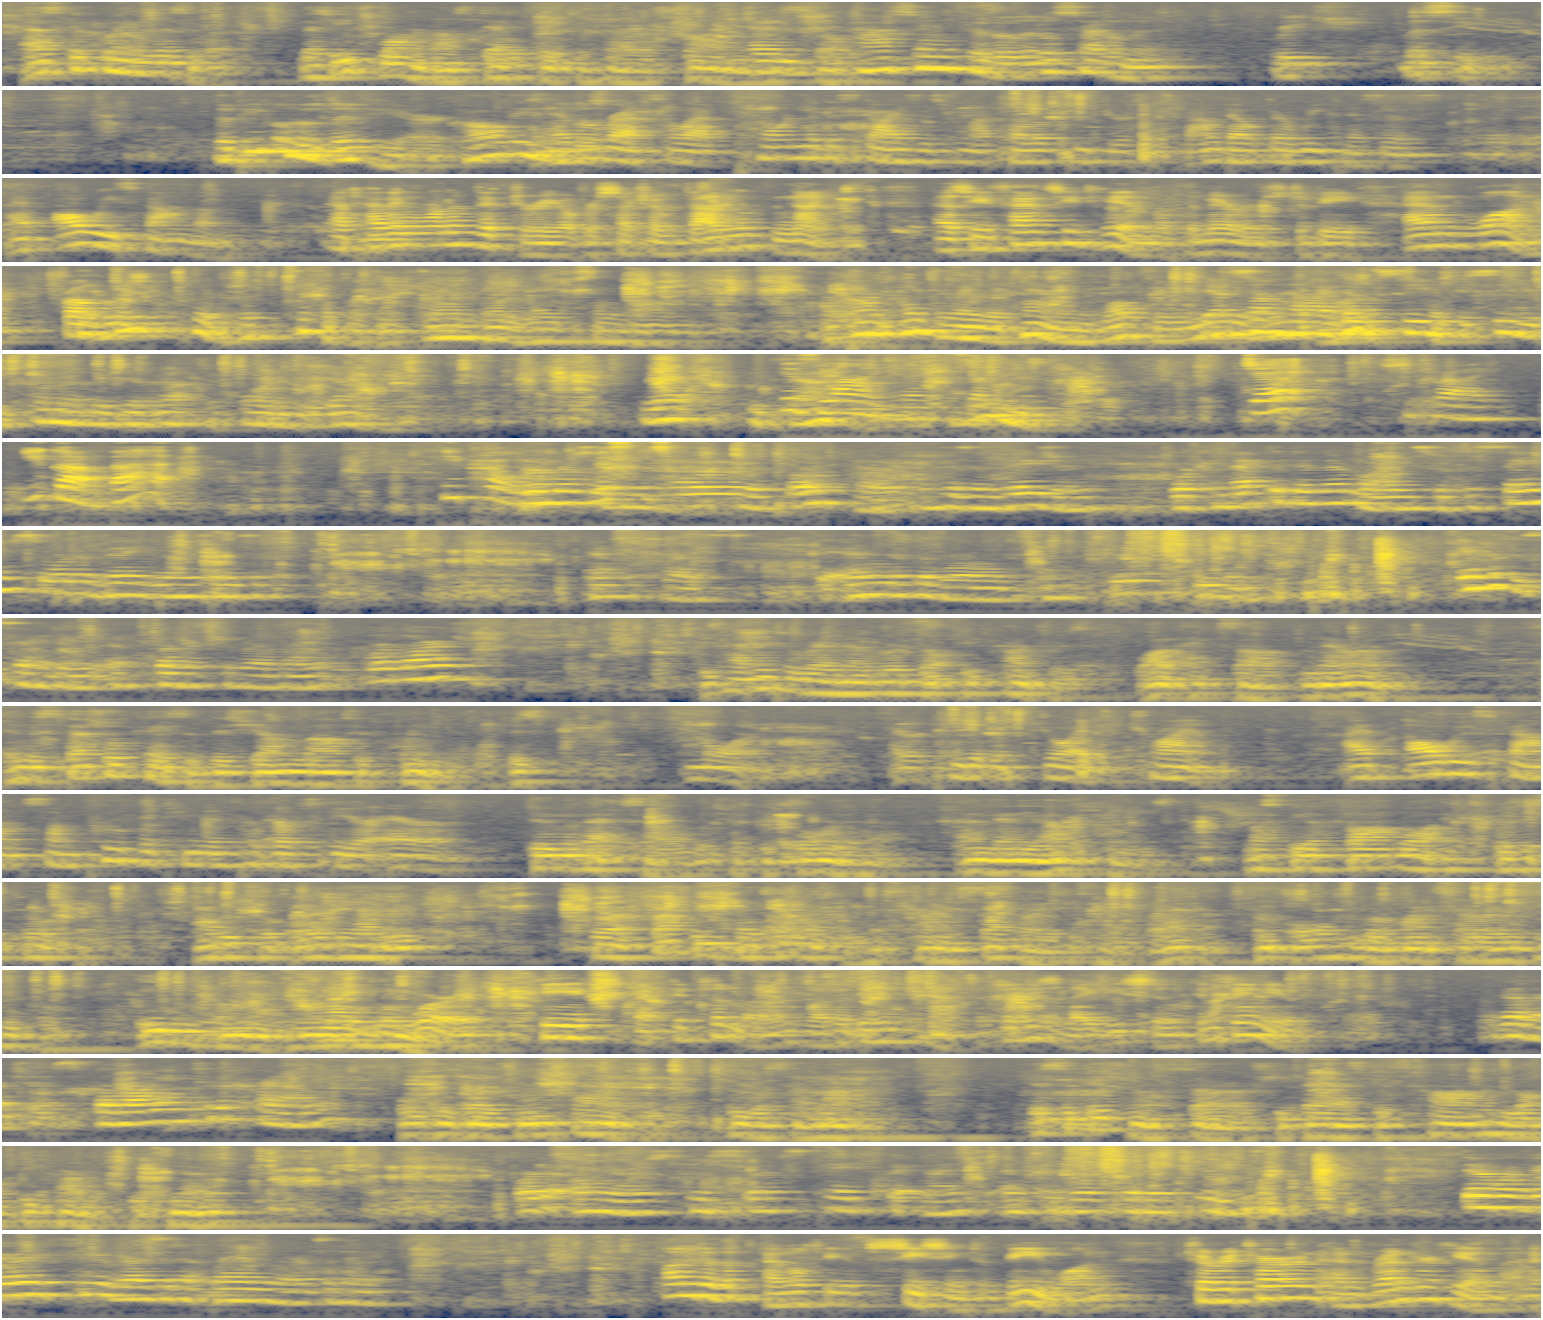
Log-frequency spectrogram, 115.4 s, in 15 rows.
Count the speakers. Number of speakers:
8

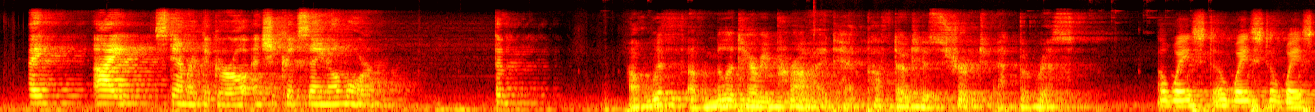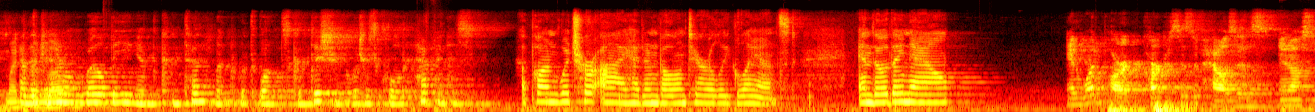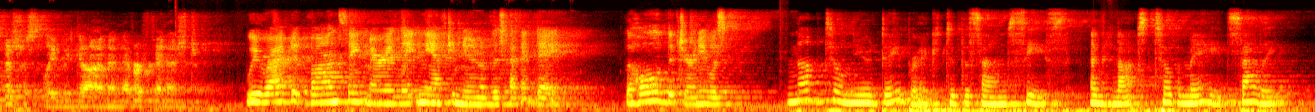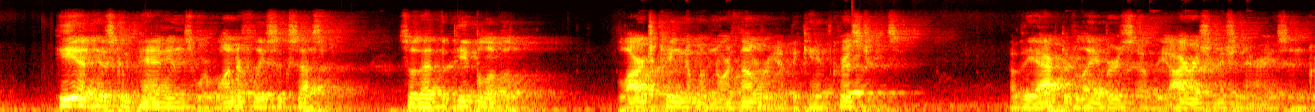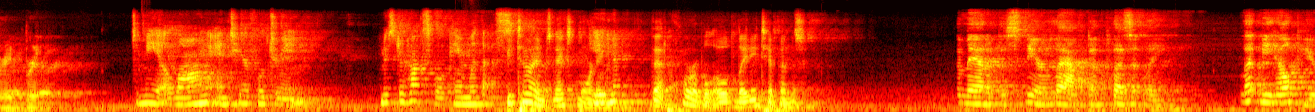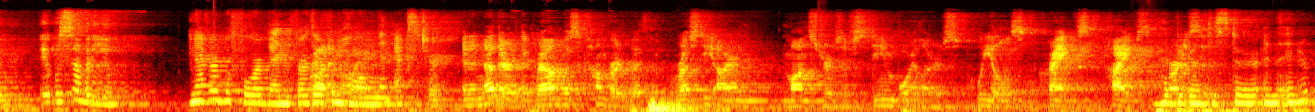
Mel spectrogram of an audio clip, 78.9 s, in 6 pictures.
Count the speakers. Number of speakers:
9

